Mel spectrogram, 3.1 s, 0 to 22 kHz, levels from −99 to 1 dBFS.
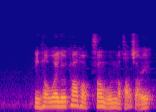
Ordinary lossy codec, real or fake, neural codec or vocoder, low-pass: MP3, 64 kbps; fake; codec, 16 kHz, 0.5 kbps, FunCodec, trained on LibriTTS, 25 frames a second; 7.2 kHz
